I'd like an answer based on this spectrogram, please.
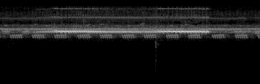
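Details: Bell crickets singing in a grassland in Japan: a high, pure ringing trill swells from about half a second to two seconds, slightly louder near its end, over a faint, steady pulsing chirr of other insects.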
